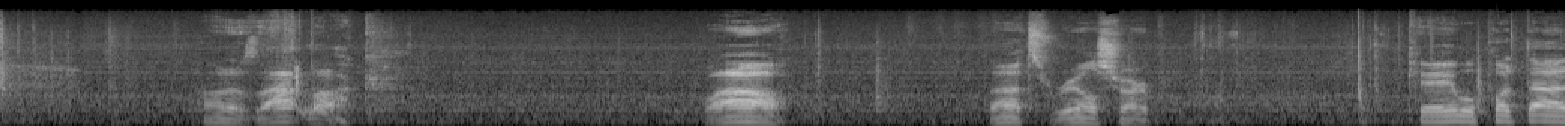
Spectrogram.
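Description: Paper rustles softly as hands handle a printed sheet.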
